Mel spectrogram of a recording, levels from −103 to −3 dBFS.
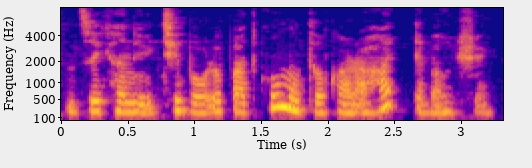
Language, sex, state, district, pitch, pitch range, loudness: Bengali, female, West Bengal, Dakshin Dinajpur, 210 Hz, 195-225 Hz, -21 LUFS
